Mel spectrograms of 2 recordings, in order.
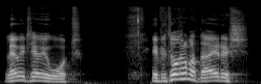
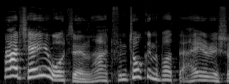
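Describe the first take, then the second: First: Put-on chatty Scottish accent; conversational Scots lilt. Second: Lilting, high-rising Irish accent; Irish lilt with swooping pitch. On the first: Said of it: "my Scottish accent is". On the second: Shown as a demonstration. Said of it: "main difference between the Irish".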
